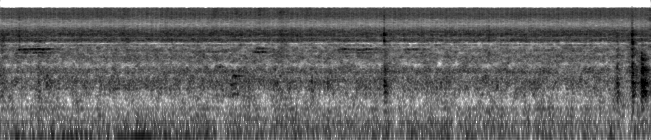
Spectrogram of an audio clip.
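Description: Faint rustling and small clicks of thin wires being twisted together by hand, over a steady low background rumble, with one sharper click about five seconds in.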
